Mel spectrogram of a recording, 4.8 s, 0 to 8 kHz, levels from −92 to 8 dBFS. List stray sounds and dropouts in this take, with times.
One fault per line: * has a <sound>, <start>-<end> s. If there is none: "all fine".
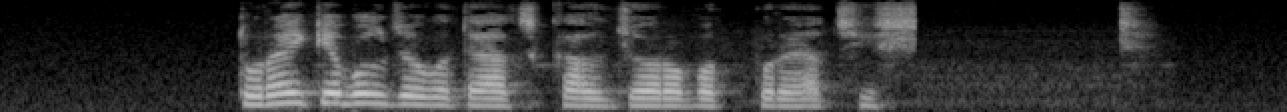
all fine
